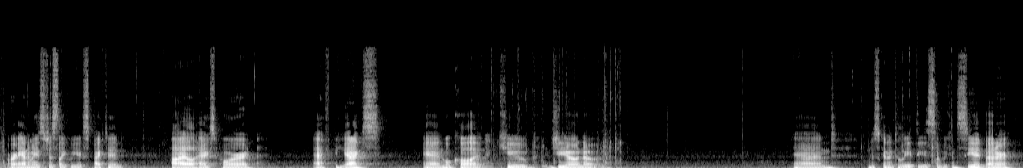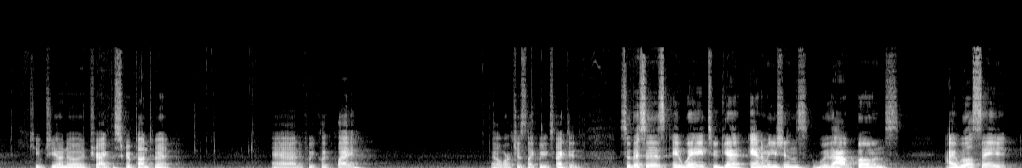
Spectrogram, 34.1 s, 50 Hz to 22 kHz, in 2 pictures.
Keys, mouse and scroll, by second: 8.3-10.3 typing, 15.5 Delete.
